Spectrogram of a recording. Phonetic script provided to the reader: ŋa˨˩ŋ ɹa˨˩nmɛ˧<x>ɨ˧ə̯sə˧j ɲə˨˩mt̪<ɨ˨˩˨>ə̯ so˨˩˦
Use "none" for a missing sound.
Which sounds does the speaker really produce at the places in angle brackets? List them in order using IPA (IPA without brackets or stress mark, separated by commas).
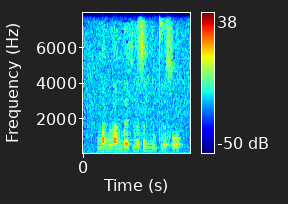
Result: x, ɨ˨˩˨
